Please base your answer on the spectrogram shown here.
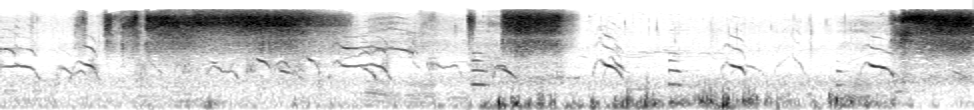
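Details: Hissing Canada goose: several long airy hisses, one near the start and others later, with shrill gosling peeps rising and falling throughout and low thumping noise underneath.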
